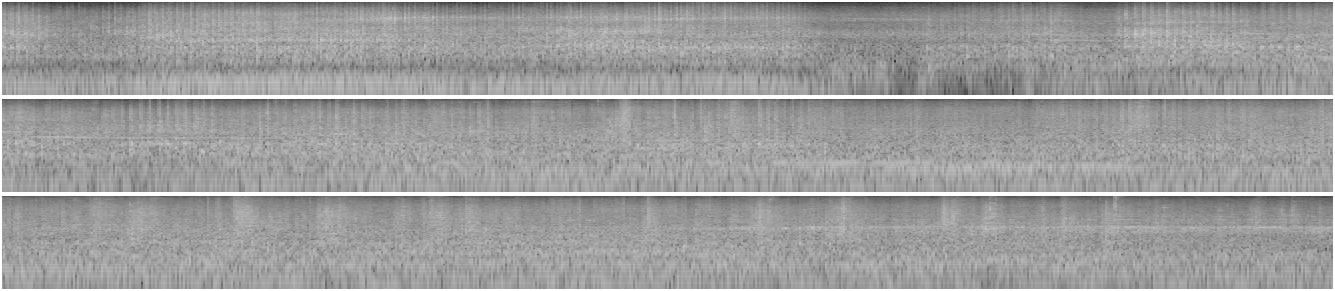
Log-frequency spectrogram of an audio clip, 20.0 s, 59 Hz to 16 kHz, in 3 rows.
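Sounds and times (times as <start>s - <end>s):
diesel train passing: 0.0s - 19.9s
wheels clicking over rail joints: 4.6s - 19.9s.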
